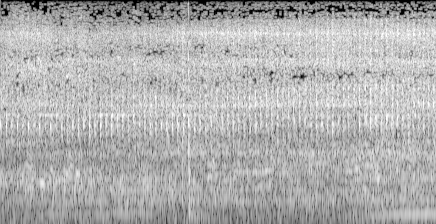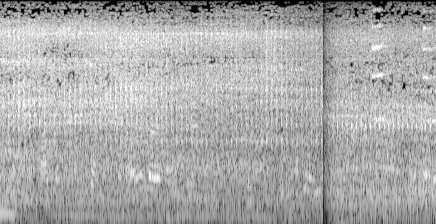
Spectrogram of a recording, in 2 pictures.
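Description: A vehicle engine running steadily at idle, with faint bystanders' voices murmuring in the background.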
